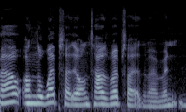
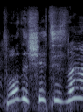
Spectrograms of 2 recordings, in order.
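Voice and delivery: high, slow and baffled; incredulous; 7 semitones higher than usual. Real, not acted. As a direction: ask it in disbelief. Reacting to a strange clue box.

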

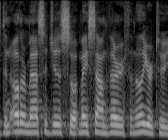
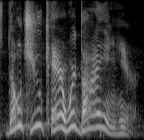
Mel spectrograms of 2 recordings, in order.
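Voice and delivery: mock panicked disciples; 3 semitones higher, slower than usual. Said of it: "They're yelling at Jesus".

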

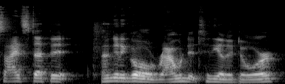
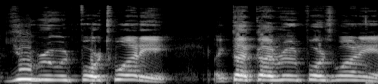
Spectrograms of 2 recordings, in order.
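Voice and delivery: higher, louder and slow mock yell; retold scream; 7 semitones higher, 10 dB louder, slower than usual. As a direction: stoner yells across cafeteria. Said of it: "screams across the cafeteria".

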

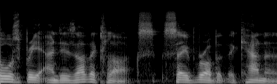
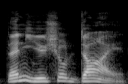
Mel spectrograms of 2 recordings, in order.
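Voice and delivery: louder, slow, menacing cry; loud threat; 4 semitones higher, 7 dB louder than usual. A narrator's reading. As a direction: spell out the death sentence, slowly and loud. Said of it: "they cried".

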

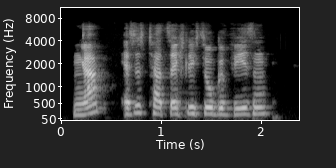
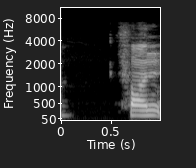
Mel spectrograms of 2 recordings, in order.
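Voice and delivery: usual speaking voice

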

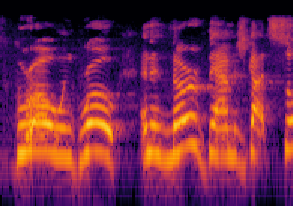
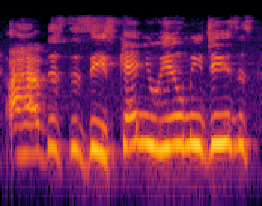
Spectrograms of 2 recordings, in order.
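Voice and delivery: pleading question, pitched up high at the end; imagined leper's plea; 6 semitones higher than usual. Retold or imitated. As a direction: ask Jesus almost begging. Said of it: "No, he says what?".

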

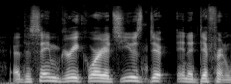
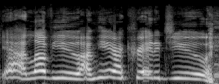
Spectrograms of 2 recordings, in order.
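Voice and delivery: much higher, louder, sing-song reassurance; doting creator; 5 dB louder than usual. Retold or imitated. Creator answering his clay man in a high, doting voice. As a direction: coo down at the little clay man. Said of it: "and I'm like".

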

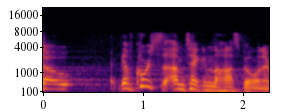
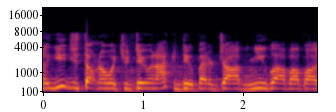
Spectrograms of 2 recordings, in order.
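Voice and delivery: mock customer nagging; 6 semitones higher than usual. Mimics the customer.

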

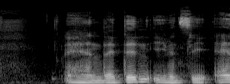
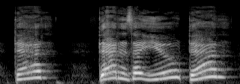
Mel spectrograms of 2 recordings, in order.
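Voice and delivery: put-on very high questioning child-fish voice; little fish calling; 3 dB louder than usual. Lost Nemo calling his dad, high questioning voice. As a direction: call hopefully, pitched way up.

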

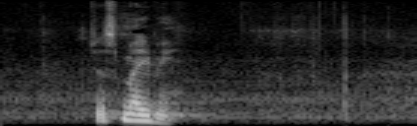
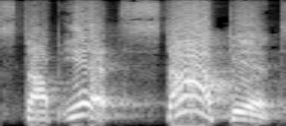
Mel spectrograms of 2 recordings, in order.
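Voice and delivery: much louder, higher repeated Stop it; mock parental yell at the kids; parent scolding kids; 9 semitones higher, 9 dB louder, much slower than usual. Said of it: "different, like, inflections".

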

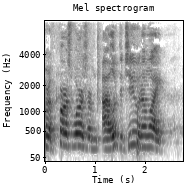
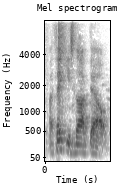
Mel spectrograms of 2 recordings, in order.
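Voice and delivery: quieter and slower, like a worried onlooker; hushed crowd murmur; 7 semitones lower, 10 dB quieter, slower than usual. Retold or imitated. Crowd member worried about the knocked-out wrestler, hushed. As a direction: murmur it low as if ringside. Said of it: "You hear other people around going".

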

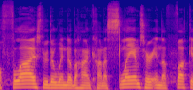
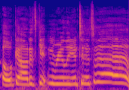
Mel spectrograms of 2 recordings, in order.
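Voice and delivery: very high sustained squeal into a scream; hammed-up girlish panic; mock freaking out. Girls watching the fight get intense, squealed mock panic. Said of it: "the girls are really freaking out".

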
